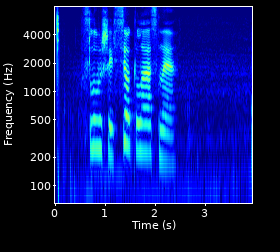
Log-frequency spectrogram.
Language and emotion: Russian, positive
